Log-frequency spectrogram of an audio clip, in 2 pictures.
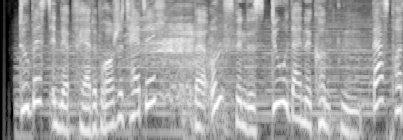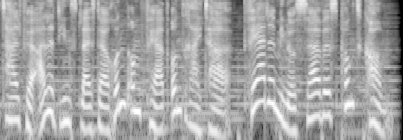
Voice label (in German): Funkspot, Pferde Service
